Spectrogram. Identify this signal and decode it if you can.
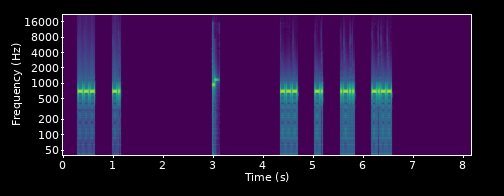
Morse code, heard as a keyed tone, about 43 wpm, spaced as for 19 wpm, 690 Hz. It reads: ON ONLY
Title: 4x Character Spacing - Top 300 Words - 40wpm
